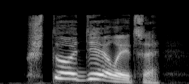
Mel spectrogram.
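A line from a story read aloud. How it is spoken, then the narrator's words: Exclaimed in feigned despair. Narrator (Russian): в притворном отчаянии воскликнул Хегланд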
